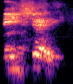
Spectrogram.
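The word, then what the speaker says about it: bicce: It was first pronounced B-Shay, and it was B-I-C-C-E.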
